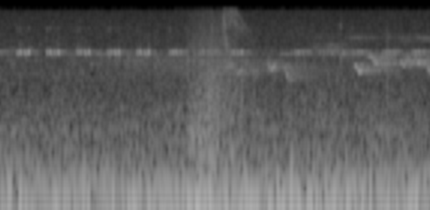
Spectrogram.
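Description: Insect chirping in the background: a steady high-pitched pulse repeating about three times a second.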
